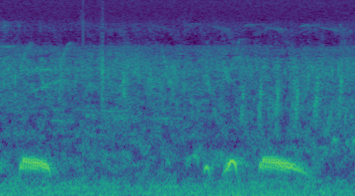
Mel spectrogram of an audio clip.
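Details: Wild resident spotted dove confronting a caged decoy during dove trapping. A drawn-out low coo, a pause, two quick short coos, then another long slurred coo. Faint high bird chirps sound behind.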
